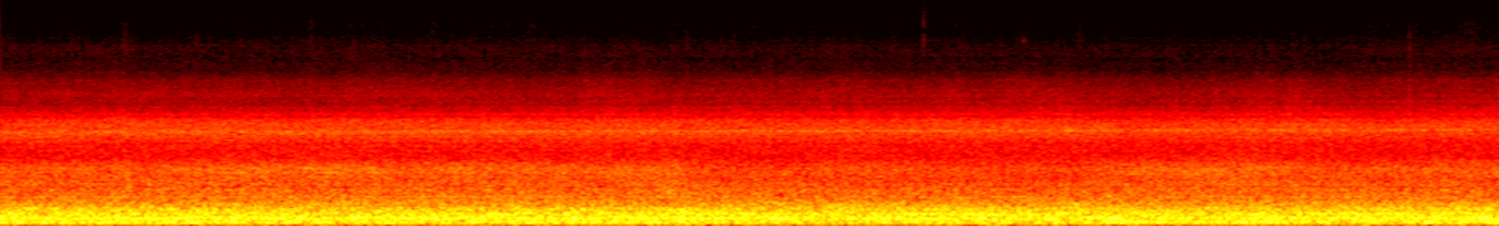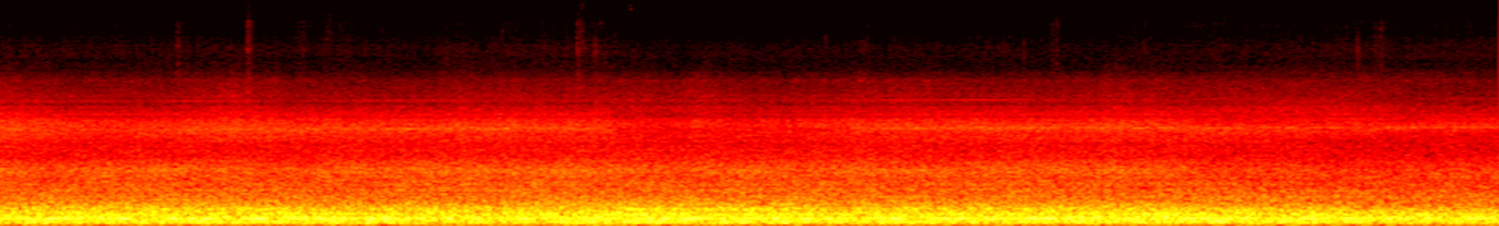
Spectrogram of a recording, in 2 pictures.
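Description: Tohoku Shinkansen bullet train running at speed, heard inside the passenger cabin: a steady, even low rumble of wheels on track and air rushing past, with a faint high whine.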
